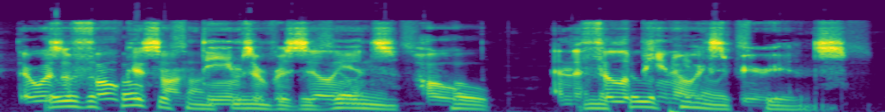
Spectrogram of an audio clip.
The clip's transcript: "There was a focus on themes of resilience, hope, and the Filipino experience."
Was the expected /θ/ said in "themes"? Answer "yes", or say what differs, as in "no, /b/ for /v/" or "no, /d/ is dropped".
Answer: yes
